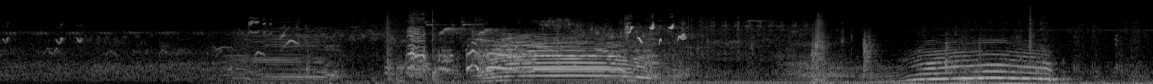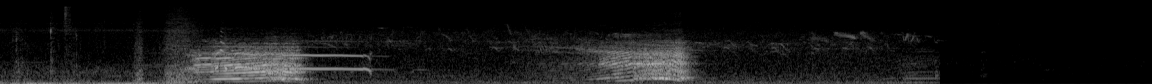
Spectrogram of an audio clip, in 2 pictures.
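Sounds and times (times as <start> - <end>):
cows mooing: 4.7 - 6.8, 7.9 - 10.7, 13.4 - 15.2.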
